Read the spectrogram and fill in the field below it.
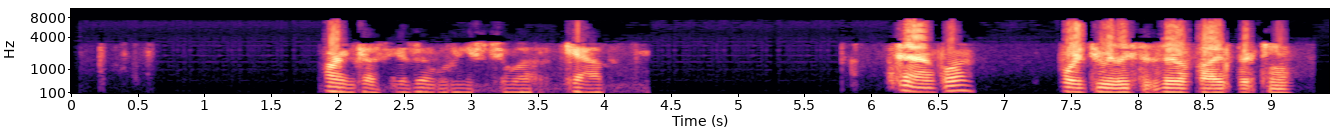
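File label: Sheriff Lake Patrol, scanner audio trunk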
